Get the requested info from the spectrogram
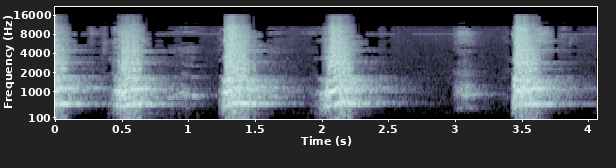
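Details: An angry pet dog reacts to played dog noises with loud, harsh barks, five of them in about four seconds, each one full and explosive with short gaps between.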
